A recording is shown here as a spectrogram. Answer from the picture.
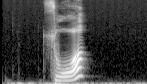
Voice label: "zuó", pinyin; pinyin2; pinyinji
